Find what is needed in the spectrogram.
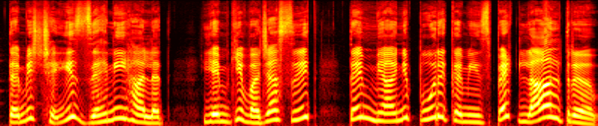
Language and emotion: Kashmiri, disgusted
